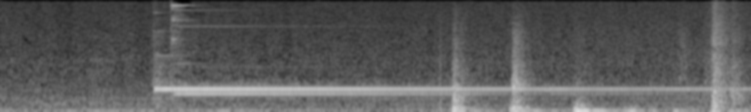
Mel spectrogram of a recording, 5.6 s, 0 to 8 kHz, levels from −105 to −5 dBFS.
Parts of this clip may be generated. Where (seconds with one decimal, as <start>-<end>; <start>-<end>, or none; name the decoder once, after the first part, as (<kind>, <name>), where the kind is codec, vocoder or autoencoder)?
none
